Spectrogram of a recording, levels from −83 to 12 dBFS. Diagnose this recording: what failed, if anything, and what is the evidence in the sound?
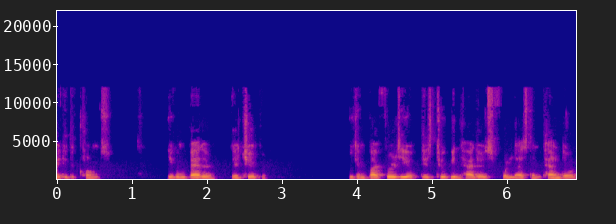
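At the network and jitter-buffer stage, a call audio freeze runs from 3.61 to 3.87 s. The sound stops dead for about 0.23 s and then carries on from exactly where it left off, with nothing cut out. The likely cause is packets held up in transit, letting the jitter buffer run dry. The receiver filled the wait with silence, so the gap adds 230 ms of delay to everything after it. The band limit near 12 kHz from the 20 kbps Opus call path is present throughout.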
